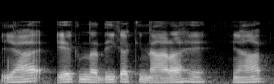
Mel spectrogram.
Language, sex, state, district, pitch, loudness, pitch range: Hindi, male, Maharashtra, Washim, 115 Hz, -17 LUFS, 110-120 Hz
